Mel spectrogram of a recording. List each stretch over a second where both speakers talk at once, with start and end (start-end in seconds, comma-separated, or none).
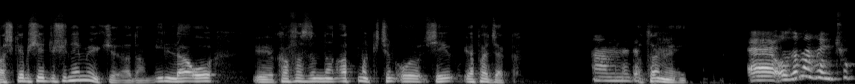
none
